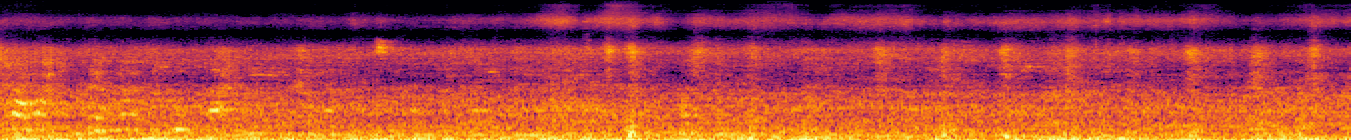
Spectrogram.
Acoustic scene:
park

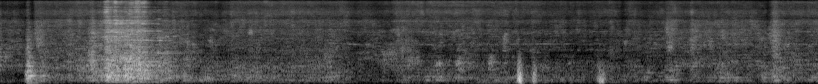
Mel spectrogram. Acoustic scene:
kitchen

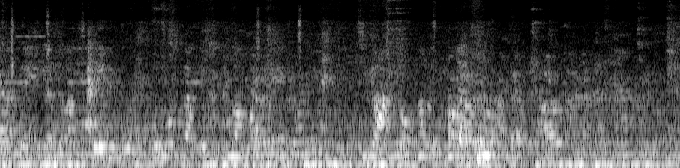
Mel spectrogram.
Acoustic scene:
restaurant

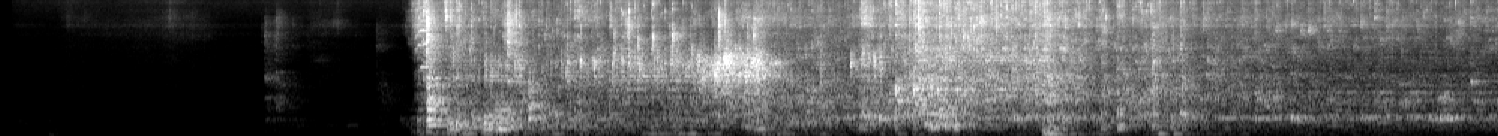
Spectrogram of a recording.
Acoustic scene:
restroom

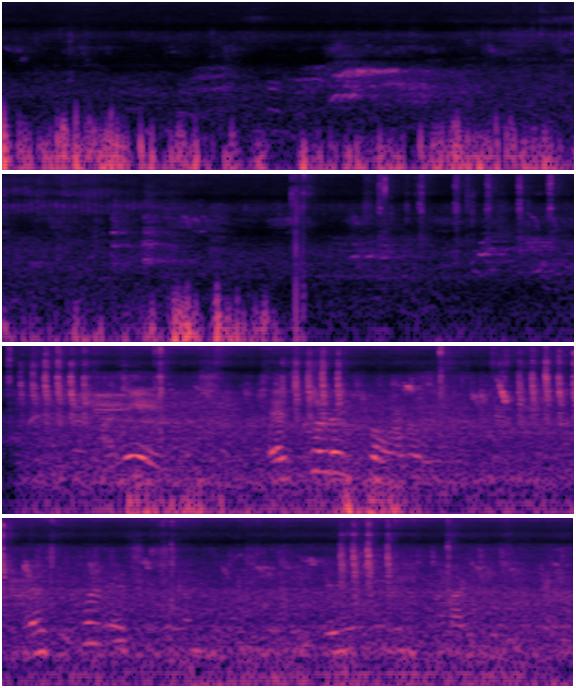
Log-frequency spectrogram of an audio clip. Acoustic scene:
park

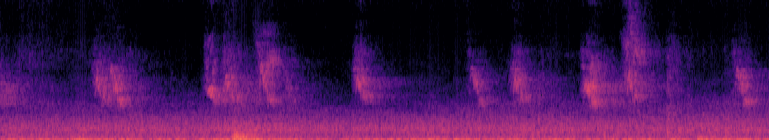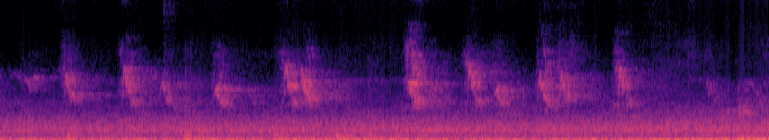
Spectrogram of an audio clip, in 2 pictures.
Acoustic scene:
park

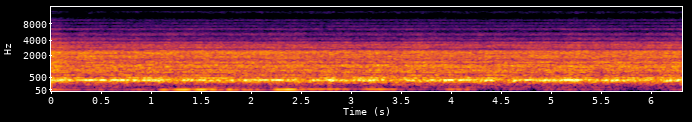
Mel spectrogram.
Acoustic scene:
car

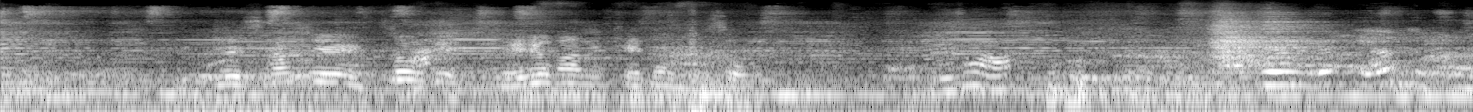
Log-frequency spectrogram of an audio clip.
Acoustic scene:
cafe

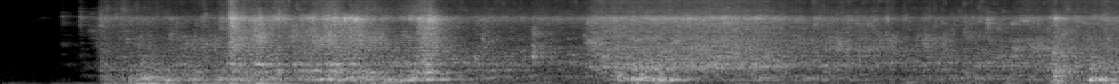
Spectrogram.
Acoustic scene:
restroom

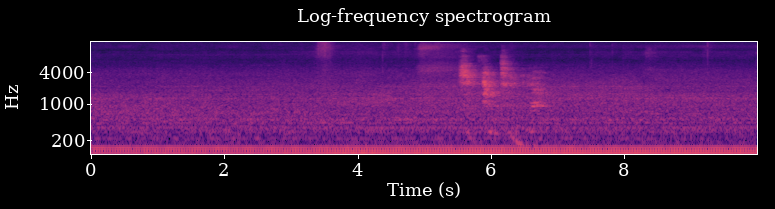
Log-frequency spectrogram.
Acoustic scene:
elevator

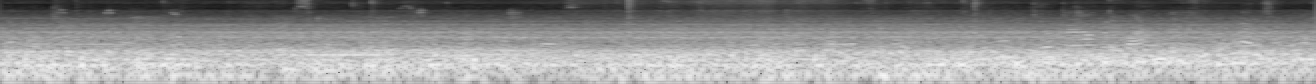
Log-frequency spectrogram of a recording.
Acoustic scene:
subway train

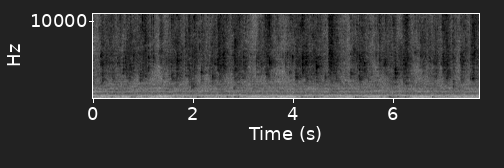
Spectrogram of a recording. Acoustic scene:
restroom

